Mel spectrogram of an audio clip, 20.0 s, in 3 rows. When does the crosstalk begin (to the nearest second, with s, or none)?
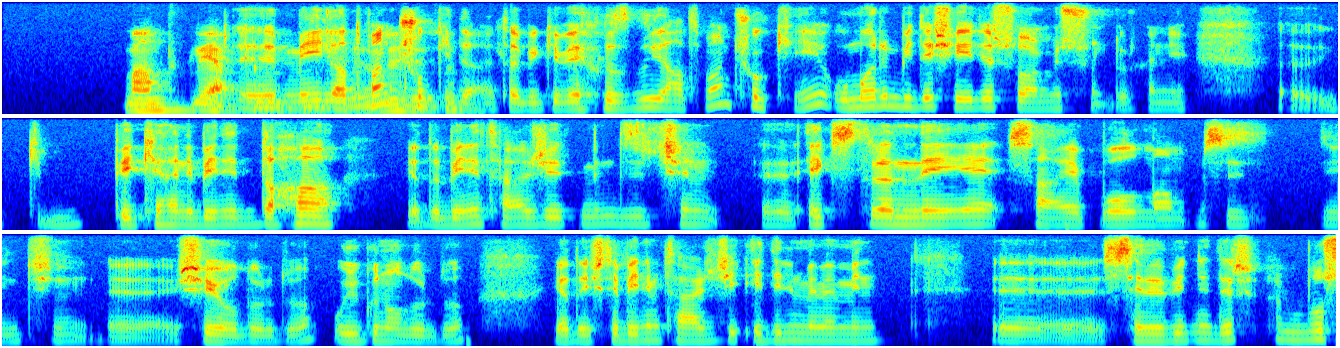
1 s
